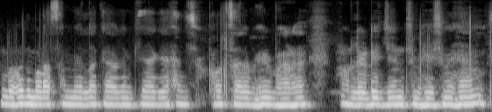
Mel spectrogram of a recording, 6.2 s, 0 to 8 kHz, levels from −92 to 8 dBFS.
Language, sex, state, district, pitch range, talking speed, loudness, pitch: Hindi, male, Jharkhand, Palamu, 135-145 Hz, 165 wpm, -15 LUFS, 140 Hz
